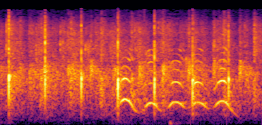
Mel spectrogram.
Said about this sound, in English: And I really want to thank the Livery Stables here in Pleasant View, Tennessee. If you ever are, yes, big round of applause.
